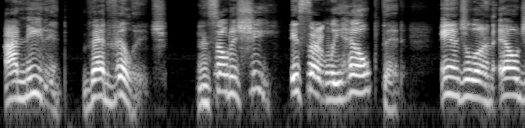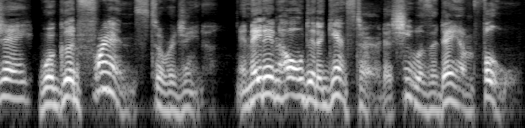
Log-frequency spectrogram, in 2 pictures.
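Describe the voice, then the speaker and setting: Female narrator for colloquial fiction; animated delivery, emphatic and conversational, in a dry recording. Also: medium pitch, moderate pace, no echo. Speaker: storyteller, author narrating own fiction. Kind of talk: expressive audiobook-style storytelling with colloquial phrasing.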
